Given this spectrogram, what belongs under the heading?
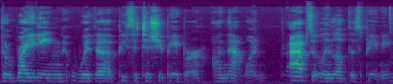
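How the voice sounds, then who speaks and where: A woman's fairly low voice comes through noticeable background noise. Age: 60s. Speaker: abstract painter teaching art. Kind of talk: tutorial with narration over painting footage. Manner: casual, hesitant with many fillers.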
